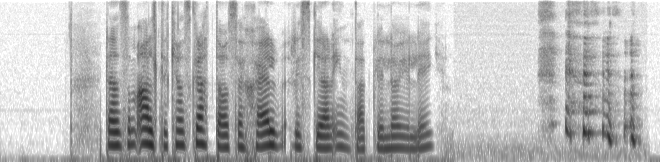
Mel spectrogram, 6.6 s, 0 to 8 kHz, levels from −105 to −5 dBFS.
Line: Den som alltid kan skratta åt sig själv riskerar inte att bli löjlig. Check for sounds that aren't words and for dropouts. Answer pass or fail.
fail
